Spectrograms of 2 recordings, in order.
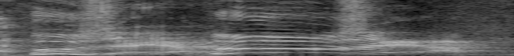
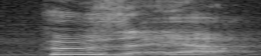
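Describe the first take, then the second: First: High-pitched drawn-out cry of the name; mock-bellowed name, stretched out; exaggerated shout. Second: Said in the usual way. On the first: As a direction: holler it long and high. Clarifying the name, calling it out.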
